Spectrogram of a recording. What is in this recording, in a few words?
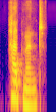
"hutment", Indian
